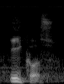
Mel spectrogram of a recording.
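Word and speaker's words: οἶκος: Una es ikia, se escribe oikia, pero se pronuncia ikia, y la otra es oikos, y se pronuncia ikos.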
